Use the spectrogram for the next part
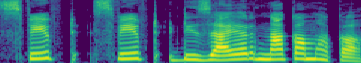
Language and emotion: Goan Konkani, neutral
